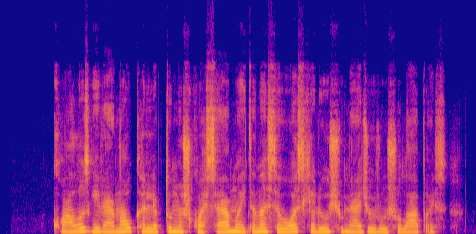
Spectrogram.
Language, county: Lithuanian, Marijampolė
